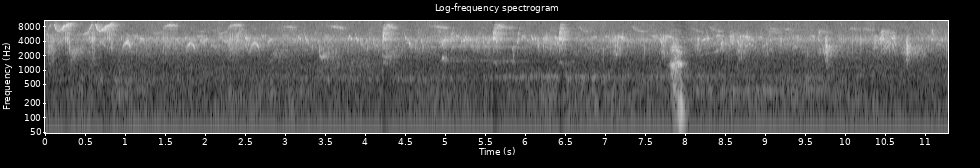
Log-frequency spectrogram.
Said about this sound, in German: Ja, was für ein Wasservogel war das eben.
